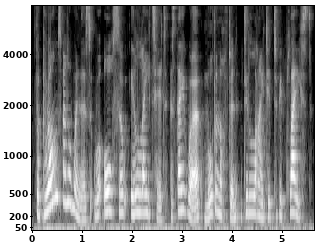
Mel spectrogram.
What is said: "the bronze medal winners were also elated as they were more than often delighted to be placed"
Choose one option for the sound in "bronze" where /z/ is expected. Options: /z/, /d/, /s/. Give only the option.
/z/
